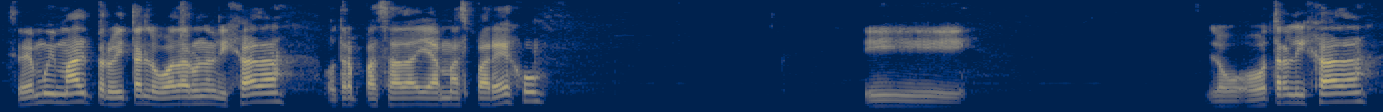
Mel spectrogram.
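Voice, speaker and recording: A man, chatting casually as he does a repair, relaxed and self-deprecating, with halting restarts. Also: medium pitch, dry recording. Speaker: trucker vlogger. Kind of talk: casual DIY commentary. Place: outdoors in a driveway by a garage.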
